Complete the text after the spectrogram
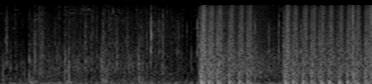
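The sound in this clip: Rapid automatic gunfire from a shooting video game: fast, loud bursts erupt halfway through and rattle on steadily, after a quieter stretch of scattered shots and clicks.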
